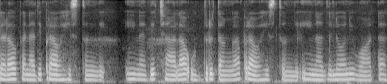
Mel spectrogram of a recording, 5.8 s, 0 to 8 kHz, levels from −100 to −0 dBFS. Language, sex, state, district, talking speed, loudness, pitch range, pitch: Telugu, female, Andhra Pradesh, Srikakulam, 135 wpm, -20 LUFS, 165-180 Hz, 175 Hz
